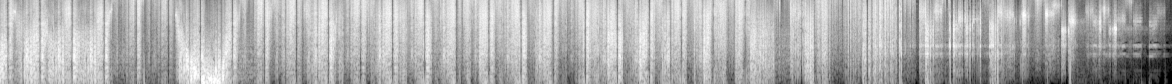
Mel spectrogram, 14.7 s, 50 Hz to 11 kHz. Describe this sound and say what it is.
Analog Sandstorm was made with a Triton, and 2 Electrix effect processors, the MoFX and the Filter Factory. Recorded in Live, through UAD plugins, the Fairchild emulator,the 88RS Channel Strip, and the 1073 EQ. I then edited up the results and layed these in Kontakt to run into Gating FX.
